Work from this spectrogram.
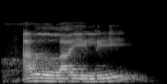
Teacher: Ini harusnya lamnya double. Lam tasdid ya ditandai dengan ada lam tasdid lamnya dibaca double.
